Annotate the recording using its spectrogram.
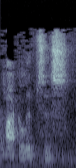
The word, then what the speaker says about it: apokalypsis: That's what the word apokalypsis, is how it would be pronounced in the Greek text.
